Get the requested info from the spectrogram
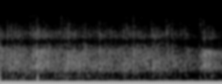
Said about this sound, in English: There we go. I'll take a round of applause for that. Praise the Lord.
